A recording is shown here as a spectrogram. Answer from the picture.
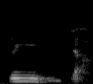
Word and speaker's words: wider: Die ausgewanderten Wörter spiegeln oft jenes Bild wider. Please note the spelling, wider. Pronunciation is exactly the same as W-I-E-D-E-R.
